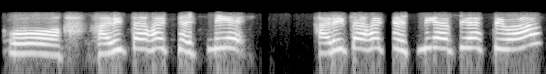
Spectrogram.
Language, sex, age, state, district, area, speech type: Sanskrit, female, 30-45, Karnataka, Dharwad, urban, conversation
